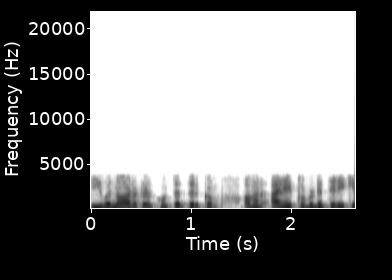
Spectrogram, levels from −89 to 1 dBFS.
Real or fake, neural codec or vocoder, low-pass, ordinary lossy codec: fake; codec, 16 kHz, 0.5 kbps, X-Codec, HuBERT features, trained on LibriSpeech; 3.6 kHz; Opus, 32 kbps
